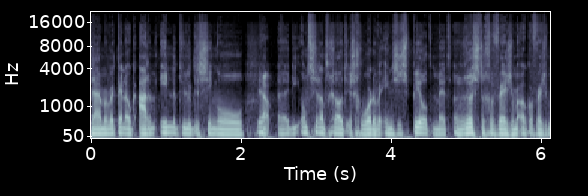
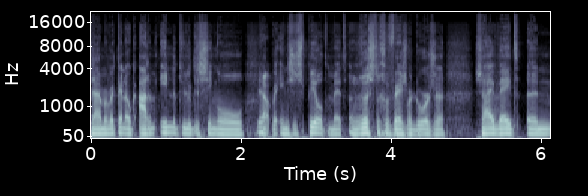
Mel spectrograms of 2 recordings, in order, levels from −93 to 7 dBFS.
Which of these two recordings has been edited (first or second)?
second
